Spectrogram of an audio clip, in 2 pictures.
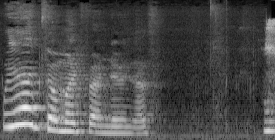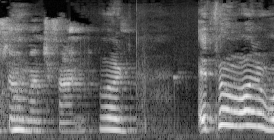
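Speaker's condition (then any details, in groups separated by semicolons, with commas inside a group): Cerebral palsy; uses wheelchair; can speak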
